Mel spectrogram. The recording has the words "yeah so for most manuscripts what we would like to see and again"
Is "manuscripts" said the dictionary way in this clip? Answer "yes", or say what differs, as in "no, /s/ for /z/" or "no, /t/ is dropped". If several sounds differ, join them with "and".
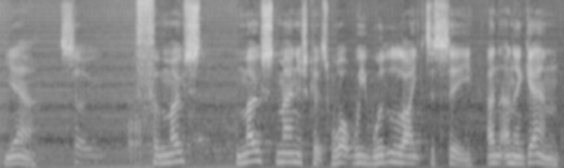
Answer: no, /ɹ/ is dropped and /p/ is dropped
